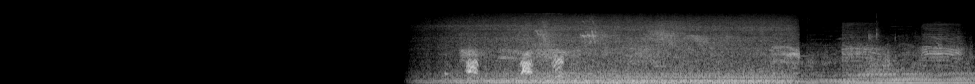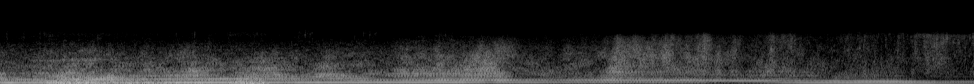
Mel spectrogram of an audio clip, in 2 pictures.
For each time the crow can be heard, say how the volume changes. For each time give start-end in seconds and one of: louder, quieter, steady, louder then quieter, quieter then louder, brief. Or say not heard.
4.5-12.4 quieter.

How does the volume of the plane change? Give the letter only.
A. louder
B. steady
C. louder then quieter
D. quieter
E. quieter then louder
D.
